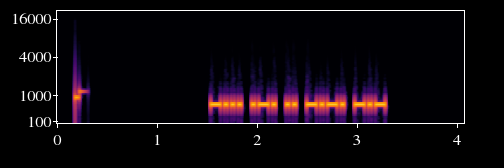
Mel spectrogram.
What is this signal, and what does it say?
Morse code, heard as a keyed tone, about 34 wpm, 700 Hz. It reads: BRICK
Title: Five Letter Words - 35wpm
